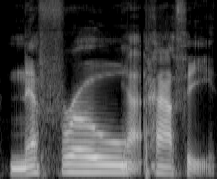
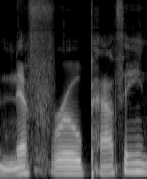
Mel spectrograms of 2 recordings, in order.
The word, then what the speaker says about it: nephropathy: on a pub Med site about ool oxalate nephropathy due to juicing and uh this patient with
